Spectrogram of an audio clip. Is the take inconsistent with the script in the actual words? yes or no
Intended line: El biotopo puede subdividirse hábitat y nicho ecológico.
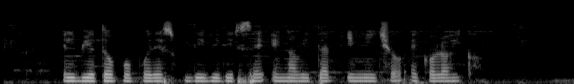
yes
